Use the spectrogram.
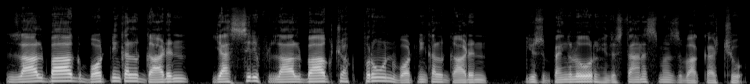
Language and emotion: Kashmiri, neutral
